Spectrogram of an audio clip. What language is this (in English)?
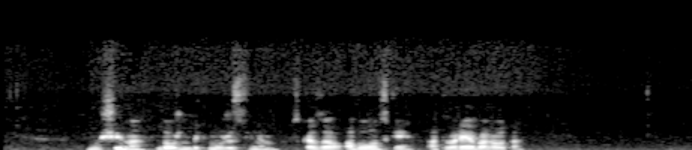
Russian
